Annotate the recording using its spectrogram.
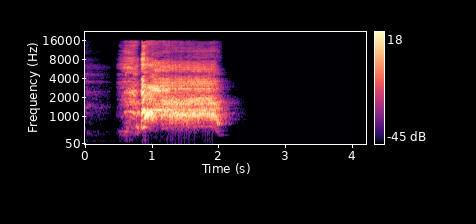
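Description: A girl screams once, loudly, for about a second and a half. It then cuts off to dead silence.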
